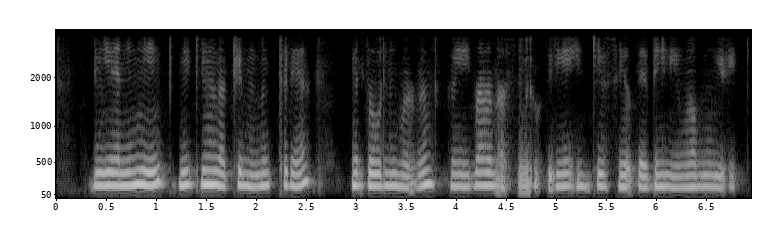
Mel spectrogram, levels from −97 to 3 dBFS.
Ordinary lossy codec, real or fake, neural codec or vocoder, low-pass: none; fake; codec, 16 kHz, 0.5 kbps, FreqCodec, larger model; 3.6 kHz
